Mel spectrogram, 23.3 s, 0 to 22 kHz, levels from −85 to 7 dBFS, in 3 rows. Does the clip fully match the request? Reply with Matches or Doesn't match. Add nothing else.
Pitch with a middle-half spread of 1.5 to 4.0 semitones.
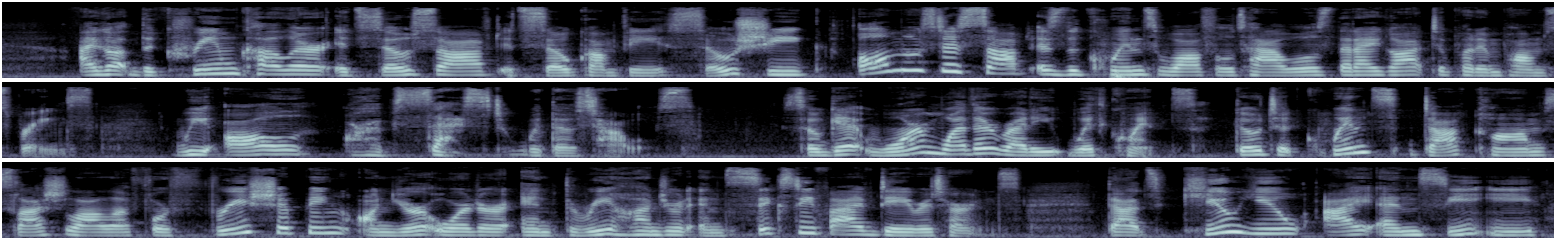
Doesn't match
